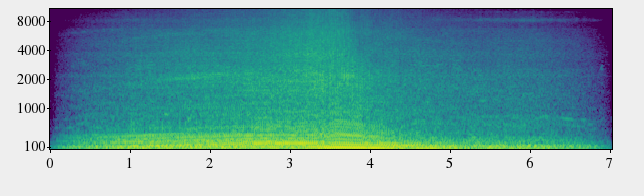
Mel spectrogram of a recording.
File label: Ducati driveby l2r; ducati music challenge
